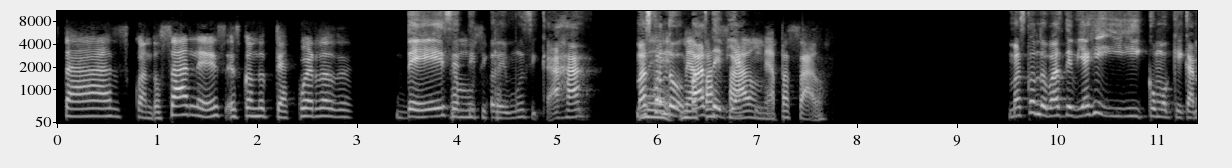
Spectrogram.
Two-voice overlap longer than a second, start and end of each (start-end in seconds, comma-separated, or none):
5.8-7.1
